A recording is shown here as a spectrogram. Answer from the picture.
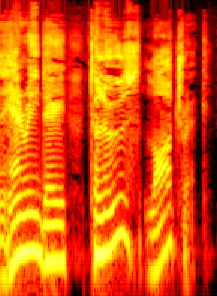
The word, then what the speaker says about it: Toulouse-Lautrec: 好，通常呢，就是直接就会念成 Henry de Toulouse-Lautrec，这是英文的念法，Henry de Toulouse-Lautrec captured it，他就捕捉到了这个画面了，在什么地方呢？In many of his paintings，在他许多的画作里头啊。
